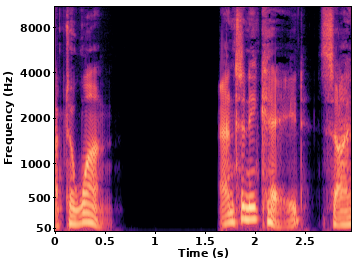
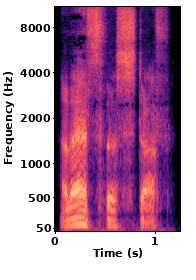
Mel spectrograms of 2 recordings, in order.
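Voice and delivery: low, slow approval; approving; 5 semitones lower, 4 dB quieter, slower than usual. A narrator's reading. Jimmy approves his friend's plan, approvingly. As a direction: give it slow, deep approval. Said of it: "said Jimmy approvingly".

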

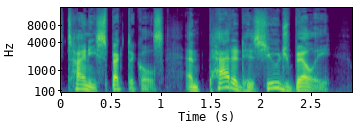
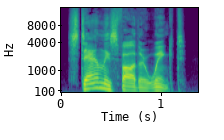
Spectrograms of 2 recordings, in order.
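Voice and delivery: plain reading voice

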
